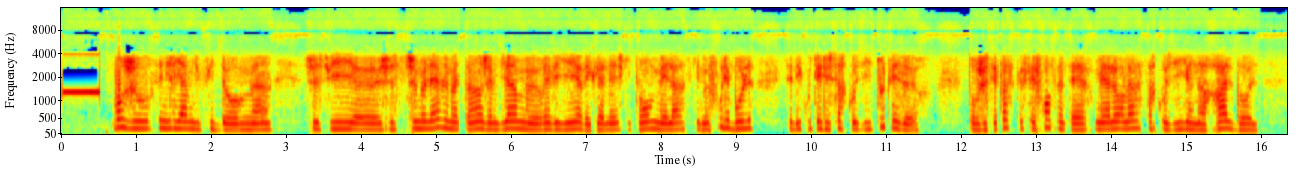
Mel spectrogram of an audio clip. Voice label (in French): répondeur; Nicolas Sarkosy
